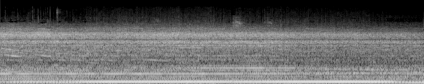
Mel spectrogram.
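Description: Rock music led by distorted electric guitars, holding a steady low chord.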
